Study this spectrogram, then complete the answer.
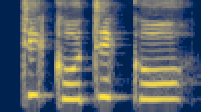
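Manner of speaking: squeaky-high playful tickling; tiny, very high little-boy voice; George. A narrator's reading. Boy tickling grandpa, high and playful. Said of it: "said George".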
